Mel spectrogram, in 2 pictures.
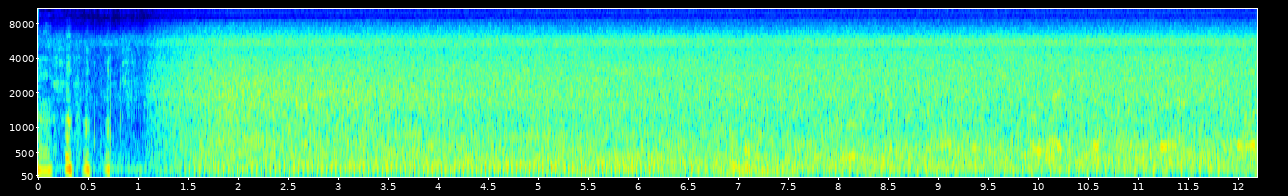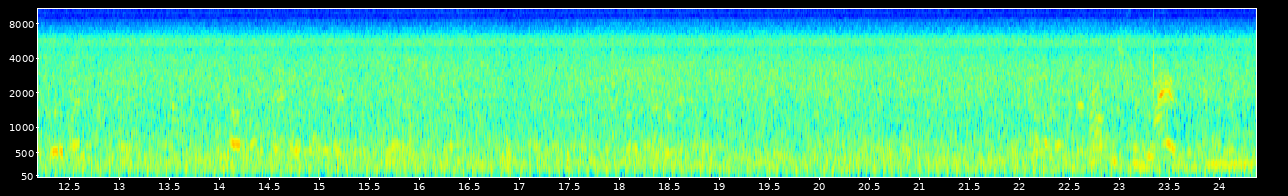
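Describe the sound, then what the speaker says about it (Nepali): A loud, continuous roar of rushing water from a mountain waterfall beside the Pokhara–Mustang road in Nepal, broad and steady, with a low hum at the start that fades out. "हो यो झर्ना"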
